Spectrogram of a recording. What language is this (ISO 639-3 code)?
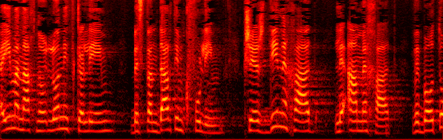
heb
